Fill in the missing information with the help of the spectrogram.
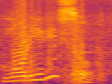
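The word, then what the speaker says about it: Tso Moriri: TSO, ওরা টি এর উচ্চারণটা করে না, তো ওরা বলে মরিরি সো বা সো মরিরি।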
